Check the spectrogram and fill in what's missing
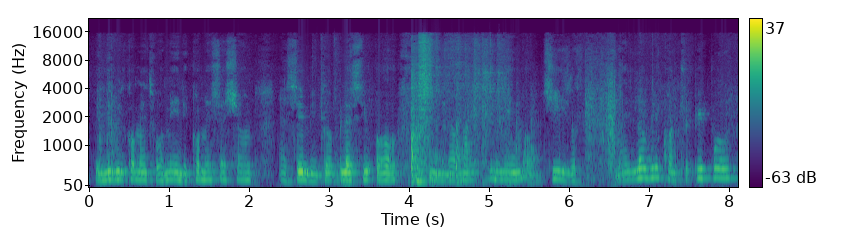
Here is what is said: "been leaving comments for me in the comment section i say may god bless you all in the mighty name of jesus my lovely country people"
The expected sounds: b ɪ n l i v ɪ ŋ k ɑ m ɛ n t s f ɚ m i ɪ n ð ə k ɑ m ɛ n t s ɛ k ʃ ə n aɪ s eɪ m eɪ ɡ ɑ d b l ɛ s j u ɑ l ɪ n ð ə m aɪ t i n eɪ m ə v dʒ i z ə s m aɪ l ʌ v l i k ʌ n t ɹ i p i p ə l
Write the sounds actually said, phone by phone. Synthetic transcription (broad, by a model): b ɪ l i v ɪ ŋ k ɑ m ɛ n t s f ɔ m i ɪ n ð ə k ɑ m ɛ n s ɛ ʃ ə n aɪ s eɪ m eɪ ɡ ɑ d b l ɛ s j u ɑ l ɪ n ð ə m aɪ t i n eɪ m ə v dʒ i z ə s m aɪ l ʌ v l i k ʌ n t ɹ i p i p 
